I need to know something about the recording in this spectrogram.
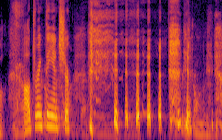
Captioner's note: laughter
